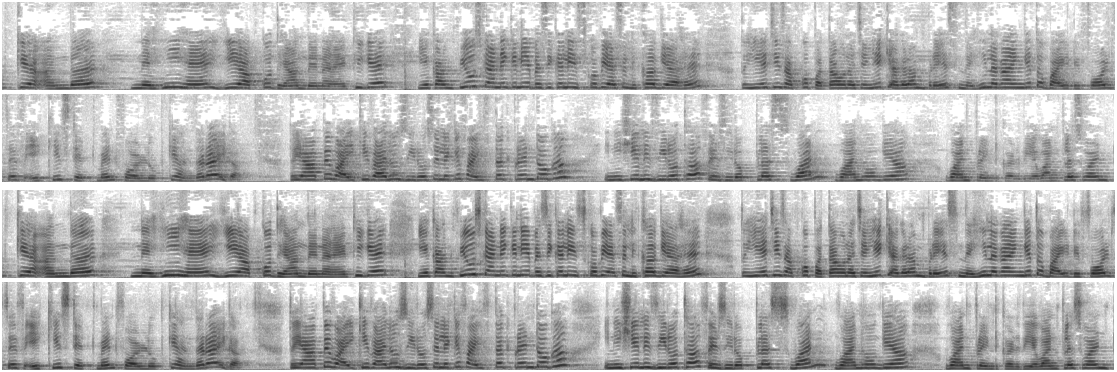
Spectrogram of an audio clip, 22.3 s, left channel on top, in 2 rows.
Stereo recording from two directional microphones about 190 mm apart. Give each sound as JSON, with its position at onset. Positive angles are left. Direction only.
{"t": 0.1, "sound": "a woman's voice", "side_deg": -20}
{"t": 17.1, "sound": "a woman's voice", "side_deg": -45}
